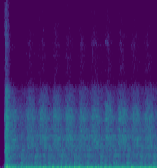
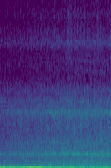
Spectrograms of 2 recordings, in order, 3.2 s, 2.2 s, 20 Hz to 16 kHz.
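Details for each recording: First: 1973 AMC Gremlin, sat 30 years in a barn: starter churns evenly at about four turns a second for five seconds and never catches; cranks well but owner suspects no ignition, possibly mice-chewed wiring. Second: 1973 AMC Gremlin, 30 years in a barn, now starting on the key after a few extra carb adjustments: fires right up and settles into a steady, even low idle with no misses, knocks or hunting.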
